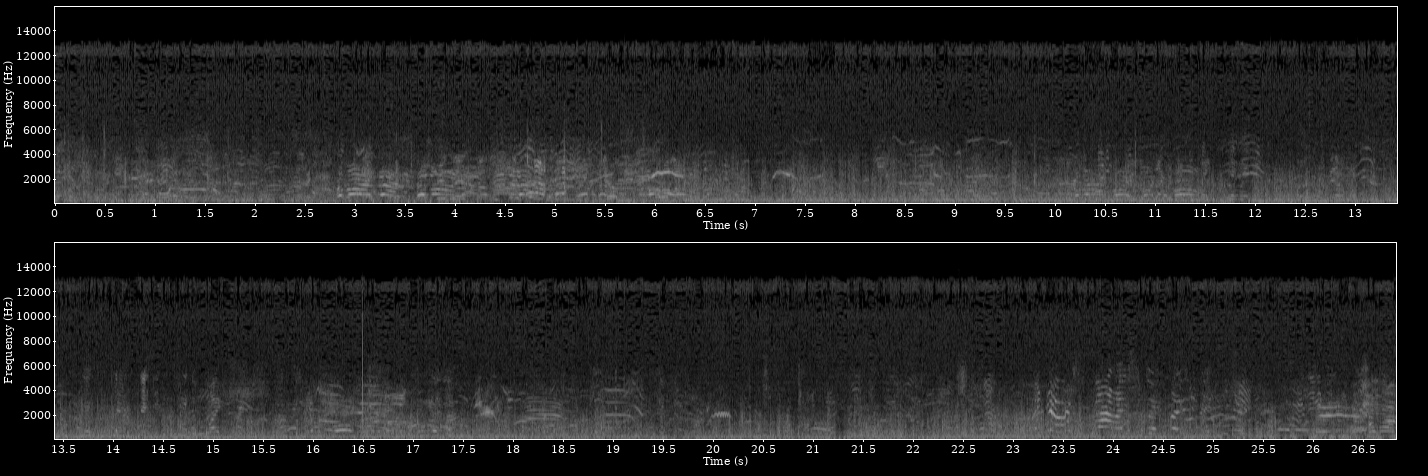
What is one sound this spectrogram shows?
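A crowd of young men and boys shout and talk excitedly outdoors.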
